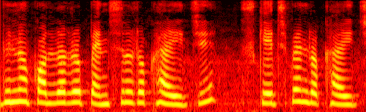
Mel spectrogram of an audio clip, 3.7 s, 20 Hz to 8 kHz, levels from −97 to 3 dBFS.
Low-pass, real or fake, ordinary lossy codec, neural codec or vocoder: none; fake; none; codec, 16 kHz, 4 kbps, FreqCodec, larger model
